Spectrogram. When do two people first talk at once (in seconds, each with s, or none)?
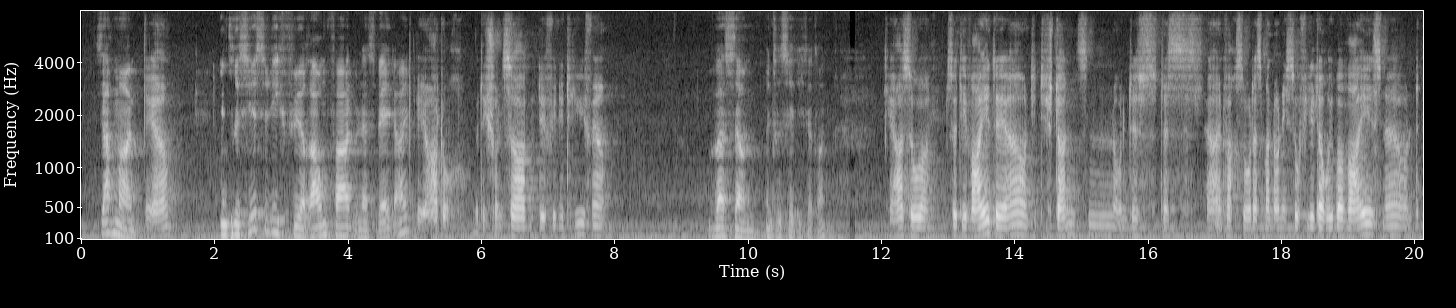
none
